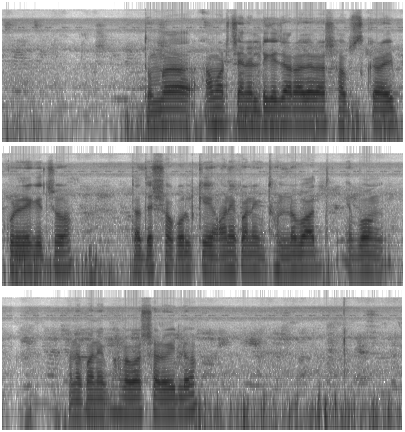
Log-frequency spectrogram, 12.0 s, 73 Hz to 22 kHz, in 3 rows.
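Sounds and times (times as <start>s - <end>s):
man talking: 1.4s - 8.0s.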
